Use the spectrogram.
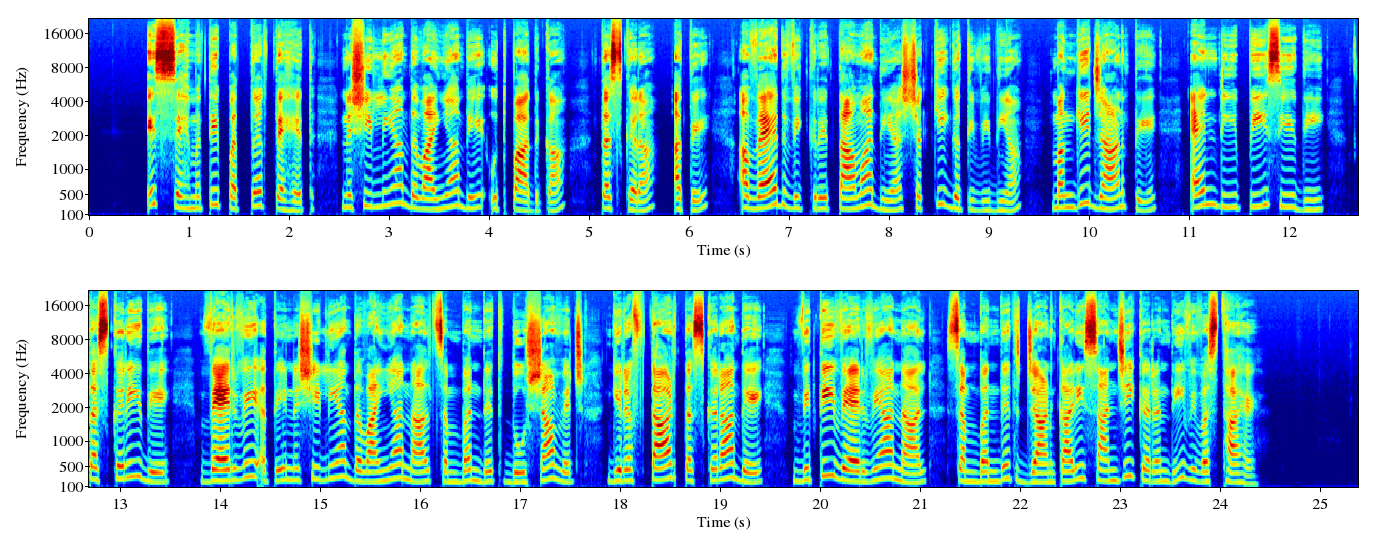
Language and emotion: Punjabi, neutral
